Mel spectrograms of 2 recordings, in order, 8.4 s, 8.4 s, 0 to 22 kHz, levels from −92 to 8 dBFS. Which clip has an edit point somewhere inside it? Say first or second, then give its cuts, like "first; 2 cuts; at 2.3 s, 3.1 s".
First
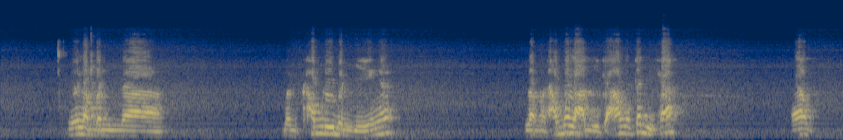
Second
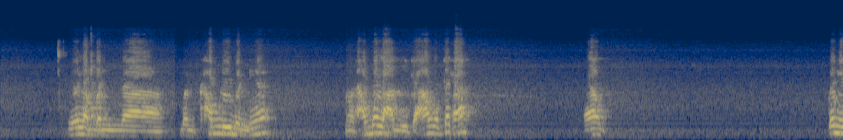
second; 4 cuts; at 1.7 s, 2.5 s, 3.5 s, 4.5 s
